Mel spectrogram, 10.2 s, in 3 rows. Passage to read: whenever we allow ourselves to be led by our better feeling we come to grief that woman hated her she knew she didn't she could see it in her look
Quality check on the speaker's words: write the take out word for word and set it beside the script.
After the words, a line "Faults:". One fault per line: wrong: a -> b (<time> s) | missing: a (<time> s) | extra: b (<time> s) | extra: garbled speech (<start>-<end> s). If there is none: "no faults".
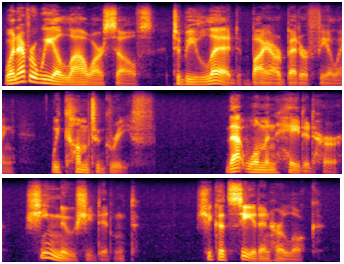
whenever we allow ourselves to be led by our better feeling we come to grief that woman hated her she knew she didn't she could see it in her look
Faults:
no faults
